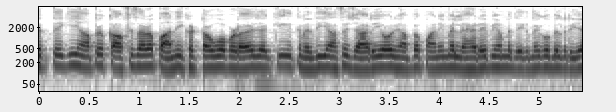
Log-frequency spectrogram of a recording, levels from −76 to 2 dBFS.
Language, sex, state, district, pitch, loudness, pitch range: Hindi, male, Chhattisgarh, Sukma, 155 Hz, -16 LUFS, 145-160 Hz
